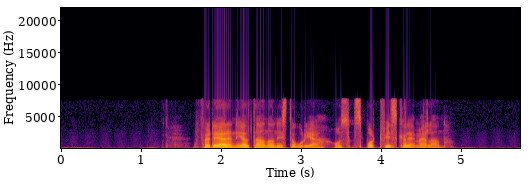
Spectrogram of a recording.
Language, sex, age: Swedish, male, 46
